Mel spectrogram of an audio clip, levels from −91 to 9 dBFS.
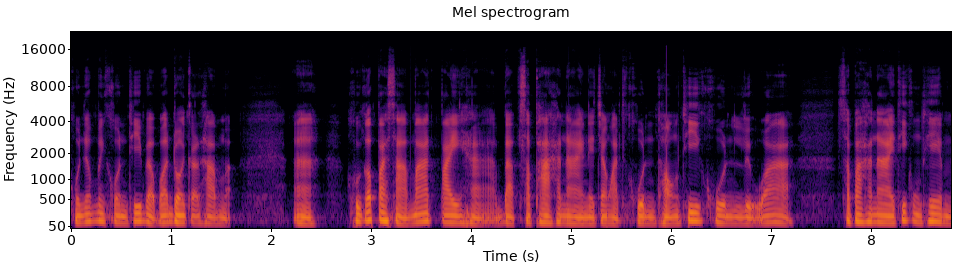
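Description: A stream that briefly lost a fraction of a millisecond of samples is the likely cause of a sharp, single click at 3.39 s. The waveform jumps straight to a later value. These dropped samples recur as clicks at 4.97 s and 5.95 s.

At 5.34 s the decoder skipped compressed frames, discarding roughly 50 ms of audio, which fits two frames of about 23 ms each. The sound lurches forward at the join.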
